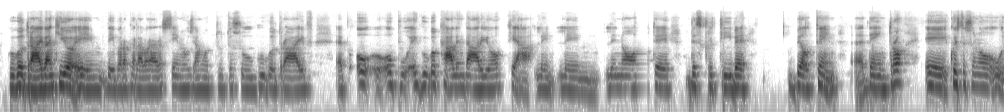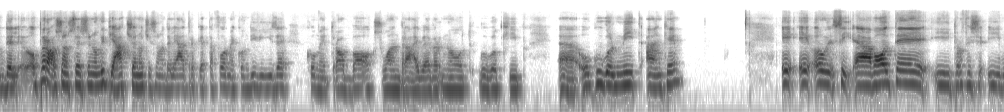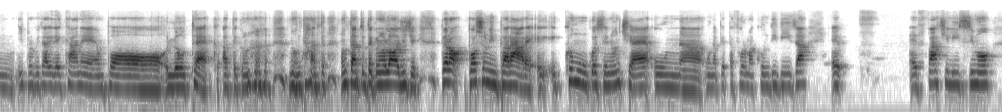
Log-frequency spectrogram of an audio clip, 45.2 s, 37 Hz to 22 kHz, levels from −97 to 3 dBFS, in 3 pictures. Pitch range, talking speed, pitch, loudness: 145-175 Hz, 130 wpm, 155 Hz, -25 LUFS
